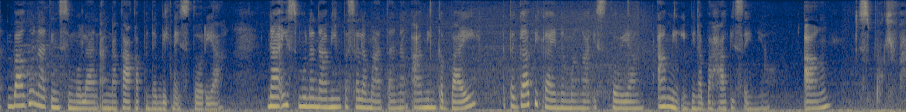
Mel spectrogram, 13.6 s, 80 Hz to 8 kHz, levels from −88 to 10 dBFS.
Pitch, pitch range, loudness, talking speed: 185 Hz, 170-220 Hz, -24 LUFS, 115 wpm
